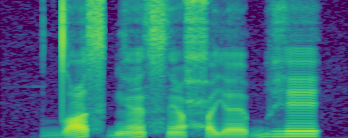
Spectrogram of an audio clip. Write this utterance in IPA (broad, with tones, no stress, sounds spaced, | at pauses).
dˤ e˩˥ s ɡ ɛ̃˩˥ s ẽ˩ ħ j ɛ˩ bʱ e˥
